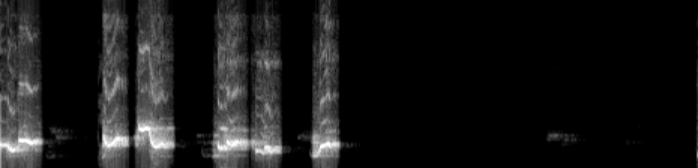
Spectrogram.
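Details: Straw-headed bulbul delivering a quick run of rich, gurgling whistled notes, rising and falling in fast pairs for about two seconds, then silence until a single fresh note at the very end; recording meant as a tutor song.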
